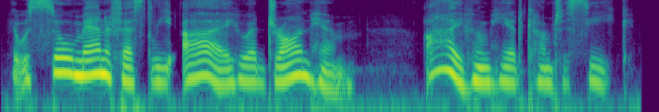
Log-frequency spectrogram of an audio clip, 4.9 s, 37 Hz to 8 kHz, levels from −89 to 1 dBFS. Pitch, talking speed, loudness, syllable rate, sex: 180 Hz, 195 wpm, -16 LUFS, 4.6 syllables/s, female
